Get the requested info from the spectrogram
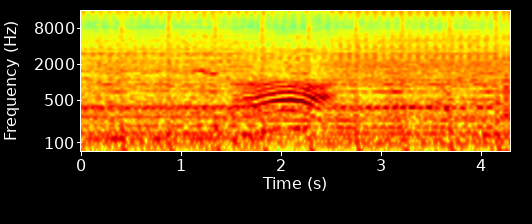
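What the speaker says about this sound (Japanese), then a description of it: "ちょっとタペットの音がうるさいかもしれんな。" An overhauled Nissan SR20 engine idles steadily up close with noisy tappets ticking, while a person talks over it and a brief rising-and-falling whine passes through the middle.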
